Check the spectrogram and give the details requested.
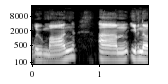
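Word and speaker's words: Lumon: m o n though everyone kind of pronounces it Lumin rather than Luman um even though it's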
